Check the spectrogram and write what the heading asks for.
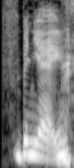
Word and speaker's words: beignet: Beignet.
